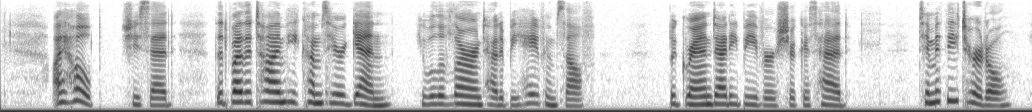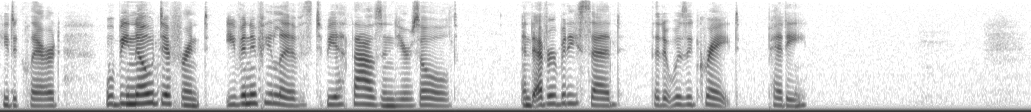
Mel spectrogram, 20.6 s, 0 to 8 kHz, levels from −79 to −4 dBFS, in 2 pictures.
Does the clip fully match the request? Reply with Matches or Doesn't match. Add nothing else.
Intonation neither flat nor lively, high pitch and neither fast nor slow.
Matches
